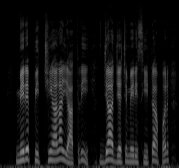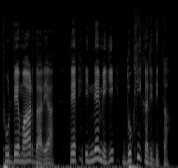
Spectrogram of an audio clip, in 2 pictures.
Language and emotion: Dogri, angry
